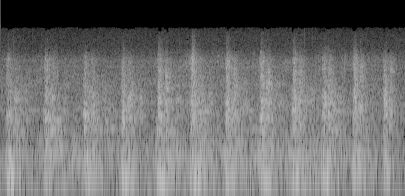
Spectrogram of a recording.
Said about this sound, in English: The steam locomotive leaves the train. From Boston and from Springfield to New Haven, the motive power is provided by superheated steam.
